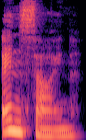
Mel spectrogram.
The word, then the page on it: ensign: British English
